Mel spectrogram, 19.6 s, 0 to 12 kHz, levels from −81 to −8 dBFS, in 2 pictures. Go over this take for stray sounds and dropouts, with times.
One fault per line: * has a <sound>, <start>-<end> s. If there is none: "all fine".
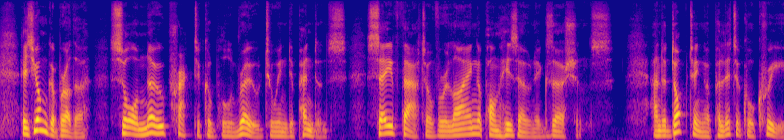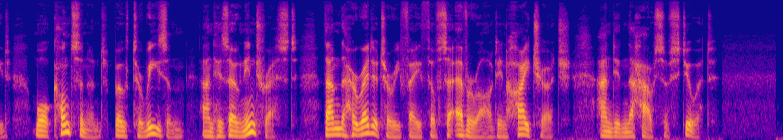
all fine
